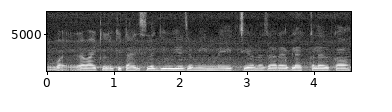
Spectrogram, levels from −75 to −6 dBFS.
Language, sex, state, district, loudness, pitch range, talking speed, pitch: Hindi, male, Chhattisgarh, Raipur, -15 LUFS, 185-195 Hz, 235 wpm, 190 Hz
